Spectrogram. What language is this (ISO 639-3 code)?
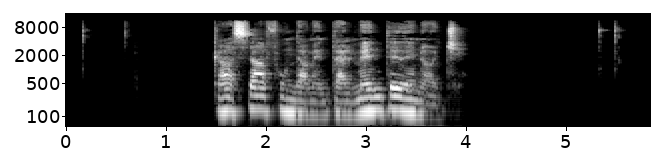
spa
